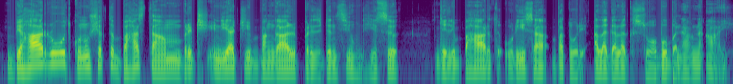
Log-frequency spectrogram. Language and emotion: Kashmiri, neutral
